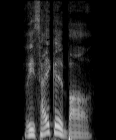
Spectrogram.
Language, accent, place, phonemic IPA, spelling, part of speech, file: German, Germany, Berlin, /ʁiˈsaɪ̯kl̩baːɐ̯/, recyclebar, adjective, De-recyclebar.ogg
- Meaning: alternative form of recycelbar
